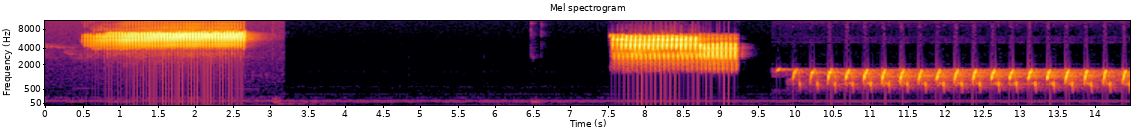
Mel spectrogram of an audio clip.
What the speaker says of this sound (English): A rapid, dry, insect-like trill.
